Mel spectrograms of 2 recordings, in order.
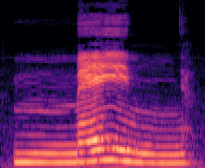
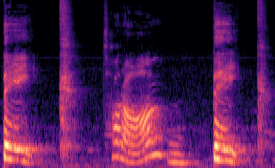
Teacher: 제가 main를 읽을 때와 bake를 읽을 때 같은 장모음 A인데 소리의 길이를 다르게 한 거 혹시 느끼셨나요? main 할 때는 A만큼 읽어드렸고 bake 할 때는 A 하고 짧게 읽어드렸어요.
